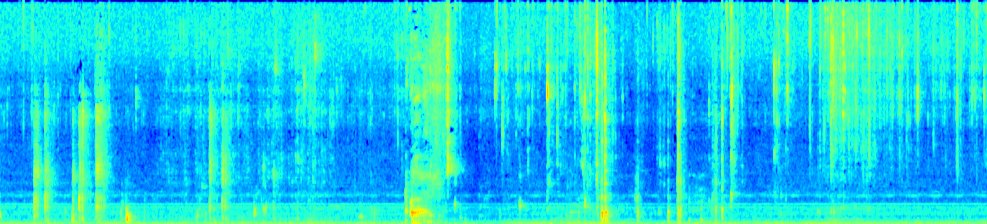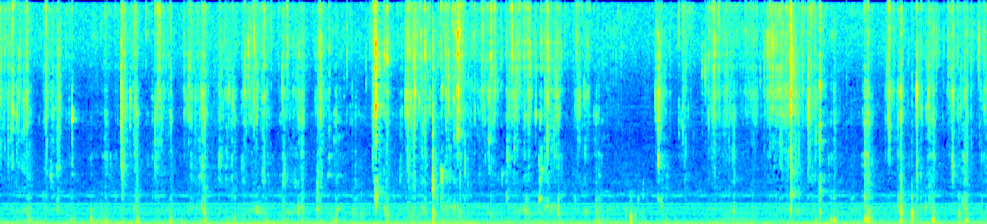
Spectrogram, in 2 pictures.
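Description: Close-up eating sounds: biting and chewing fried chicken, with many small irregular mouth clicks and wet smacks over a steady low hum.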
